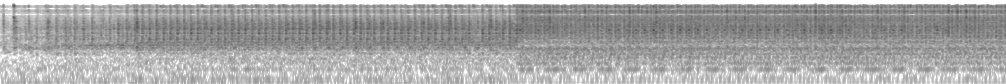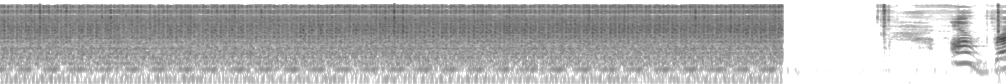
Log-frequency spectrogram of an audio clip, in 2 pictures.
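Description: A BERNINA sewing machine running a quilting stitch with a walking foot hums steadily and loudly in a continuous mechanical drone for most of the clip, then cuts off abruptly near the end, leaving a brief quiet tail.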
